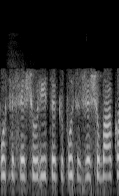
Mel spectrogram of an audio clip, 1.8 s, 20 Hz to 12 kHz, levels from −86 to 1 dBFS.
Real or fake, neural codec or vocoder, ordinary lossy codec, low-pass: real; none; AAC, 32 kbps; 7.2 kHz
